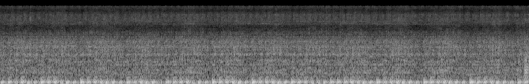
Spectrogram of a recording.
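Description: A tuned Honda Vario scooter engine, with ignition timing set through a Juken 5+ ECU, idles with a loud, choppy rumble. Its rapid, uneven pulsing is heard close up and continuous, with no voices.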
